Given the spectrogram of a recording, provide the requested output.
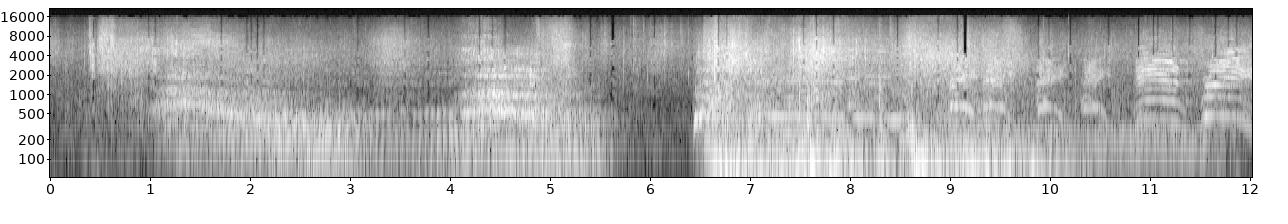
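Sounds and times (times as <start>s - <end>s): dinosaur roars: 1.0s - 5.6s.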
